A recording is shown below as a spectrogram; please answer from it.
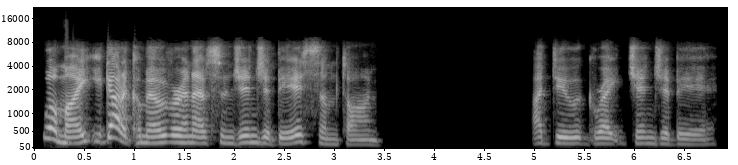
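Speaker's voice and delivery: put-on loud, teasing Aussie accent; hearty mock-Australian invite to a mate. Teasing Ken about ginger beer, Aussie accent. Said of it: "you like my Aussie accent?".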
